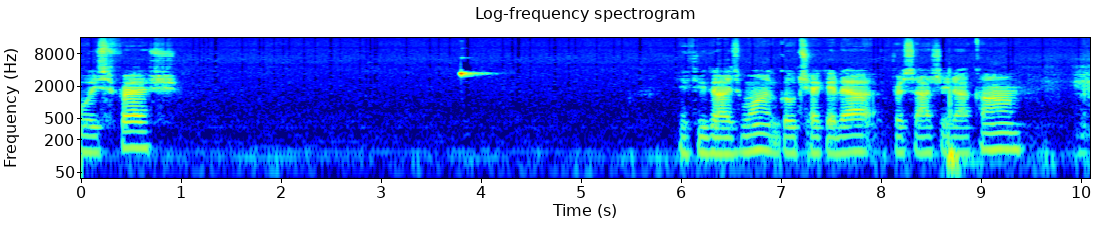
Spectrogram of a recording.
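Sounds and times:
high clear ping: 3.8 - 4.2.

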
